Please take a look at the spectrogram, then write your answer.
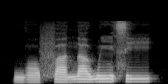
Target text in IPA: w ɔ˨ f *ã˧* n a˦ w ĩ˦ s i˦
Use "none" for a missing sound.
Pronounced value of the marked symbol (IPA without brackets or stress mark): a˧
